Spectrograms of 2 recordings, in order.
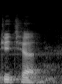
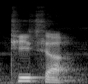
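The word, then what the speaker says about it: teacher: তারপরটা টিচার, কমনভাবে সবাই আমরা বলি টিচার, কিন্তু রিয়েলি উচ্চারণটা কি হবে? টিচার। ঠিচা। ঠিচা, শেষের আর উচ্চারিত হবে না, আর এদিকে উচ্চারিত হবে ঠিচা।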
